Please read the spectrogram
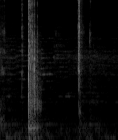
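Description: A few light clicks and taps of thin wood veneer pieces being handled and set down, the loudest about half a second in and another about a second and a half in.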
